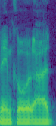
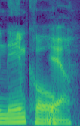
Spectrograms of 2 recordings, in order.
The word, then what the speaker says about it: Namco: Founder of Namco, and it might be no, I think it is pronounced Namco.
